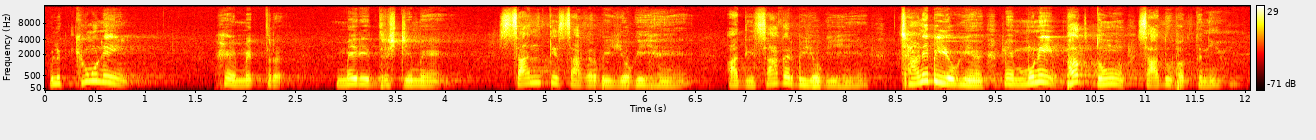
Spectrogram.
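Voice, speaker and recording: A man's voice: a little high, lively intonation, unhurried. A man giving a sermon as a monk, exhorting his listeners, calling them by name and repeating phrases for emphasis. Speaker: Jain monk preacher. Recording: long hall reverb.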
